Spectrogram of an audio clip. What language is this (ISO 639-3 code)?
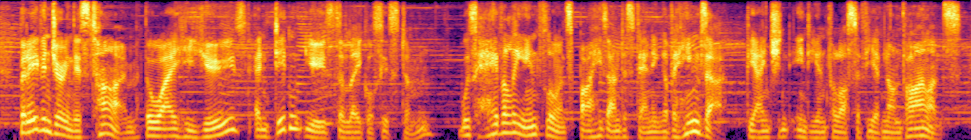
eng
